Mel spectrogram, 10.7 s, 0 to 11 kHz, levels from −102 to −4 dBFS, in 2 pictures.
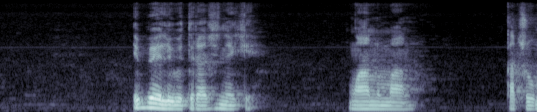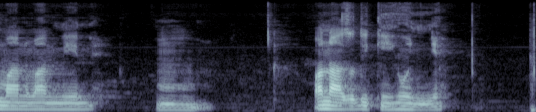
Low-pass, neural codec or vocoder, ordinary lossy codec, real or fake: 9.9 kHz; none; none; real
